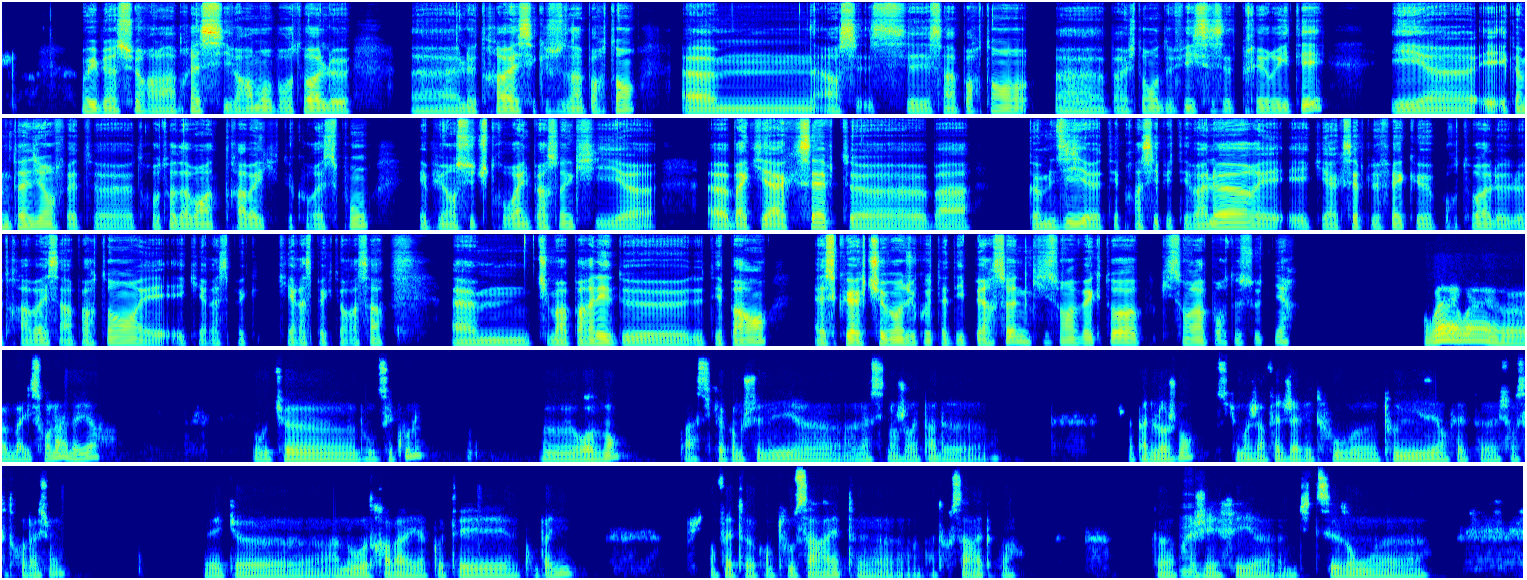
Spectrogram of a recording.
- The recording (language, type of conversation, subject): French, advice, Comment décrirais-tu ta rupture récente et pourquoi as-tu du mal à aller de l’avant ?
- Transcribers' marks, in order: tapping; other background noise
